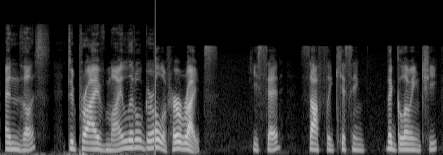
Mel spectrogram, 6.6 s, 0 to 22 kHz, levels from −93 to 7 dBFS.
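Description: An input switched to a poorer device at 2.30 s, in this speech recording, most likely the system changing to another microphone or a headset's call profile, holds to the end. A gap of about 20 ms marks the switch. After it, nothing reaches above 6.3 kHz, so the sound turns duller and boxier, the level shifts by roughly 5 dB, and a new noise floor appears roughly 50 dB below the signal.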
